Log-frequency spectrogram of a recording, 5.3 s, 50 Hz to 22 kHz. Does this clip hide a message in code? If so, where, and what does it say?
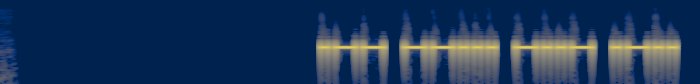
Yes: Morse code from 2.4 to 5.1 s, heard as a keyed tone, about 21 wpm, 700 Hz. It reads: W7XL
